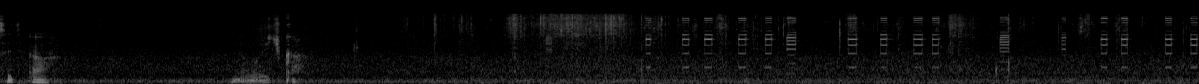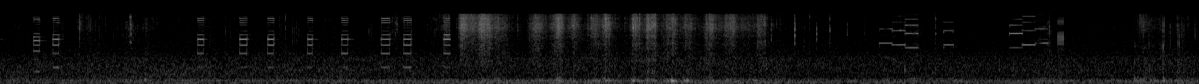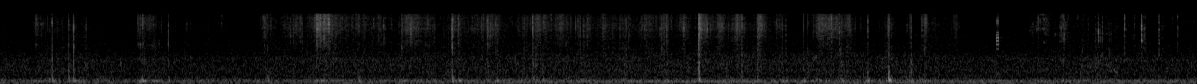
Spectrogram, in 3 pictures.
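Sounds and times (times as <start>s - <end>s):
scratchy rustling and scraping: 4.0s - 7.7s, 16.4s - 19.9s, 23.3s - 26.0s, 26.6s - 33.6s, 34.3s - 35.8s
metal detector beeping: 6.4s - 12.7s, 14.0s - 16.6s, 20.7s - 22.7s.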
